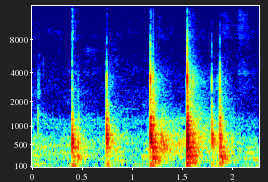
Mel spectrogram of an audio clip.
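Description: About six short, sharp taps or knocks, unevenly spaced, the last three coming close together near the end.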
